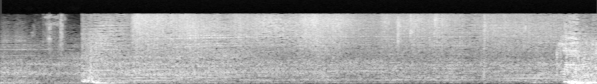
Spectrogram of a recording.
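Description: A mining beam hisses and crackles steadily against rock.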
